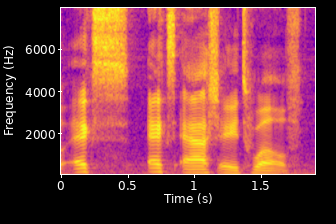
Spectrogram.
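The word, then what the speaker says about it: X Æ A-12: The AE is Ash, and then A12. So X Ash A12.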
